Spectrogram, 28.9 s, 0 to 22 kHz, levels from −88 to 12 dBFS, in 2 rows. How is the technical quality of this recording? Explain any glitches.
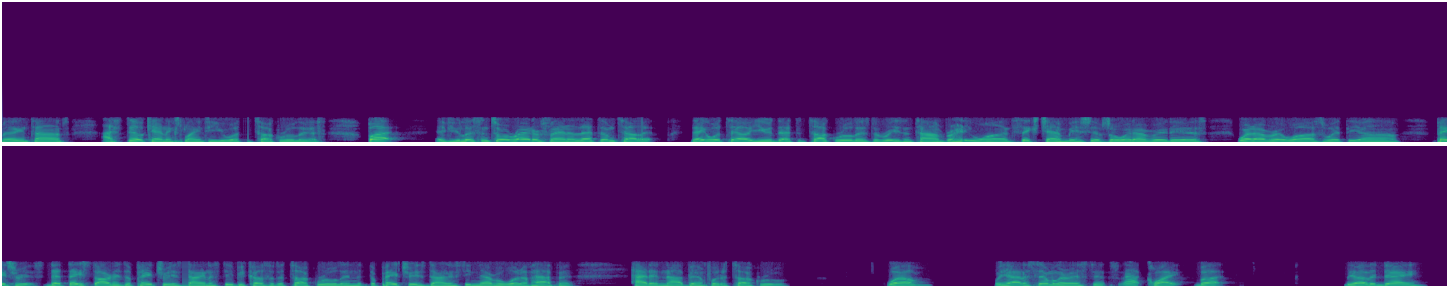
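The recording has three brief glitches from packet loss with the last packet repeated. It travels as G.711 telephone coding, so no content above 4 kHz is present.

At 2.42 s, after "explain to you what", 40 ms goes missing. At 6.36 s, after "fan and let them" and before "it they will tell", another 40 ms goes missing. At 16.26 s, just before "because of the", 60 ms is lost. The gap lengths fit runs of 20 ms packets. The receiver replays the last good packet until fresh audio arrives. Each gap is heard as a short robotic stutter.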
